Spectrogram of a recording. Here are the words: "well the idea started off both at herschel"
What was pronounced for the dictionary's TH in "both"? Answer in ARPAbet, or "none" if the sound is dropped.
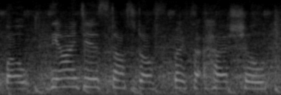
TH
